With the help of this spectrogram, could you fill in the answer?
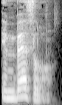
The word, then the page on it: embezzle: British English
